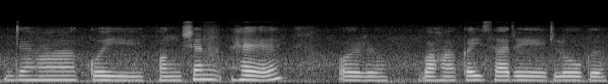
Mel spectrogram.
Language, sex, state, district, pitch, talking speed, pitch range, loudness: Hindi, female, Bihar, West Champaran, 190 Hz, 90 wpm, 185-200 Hz, -18 LUFS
